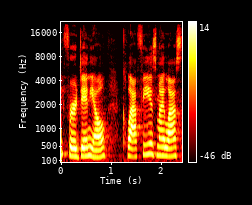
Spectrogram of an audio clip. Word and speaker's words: Claffey: my email address is uh d for danielle claffy is my last name it's spelled c l a f is in frank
